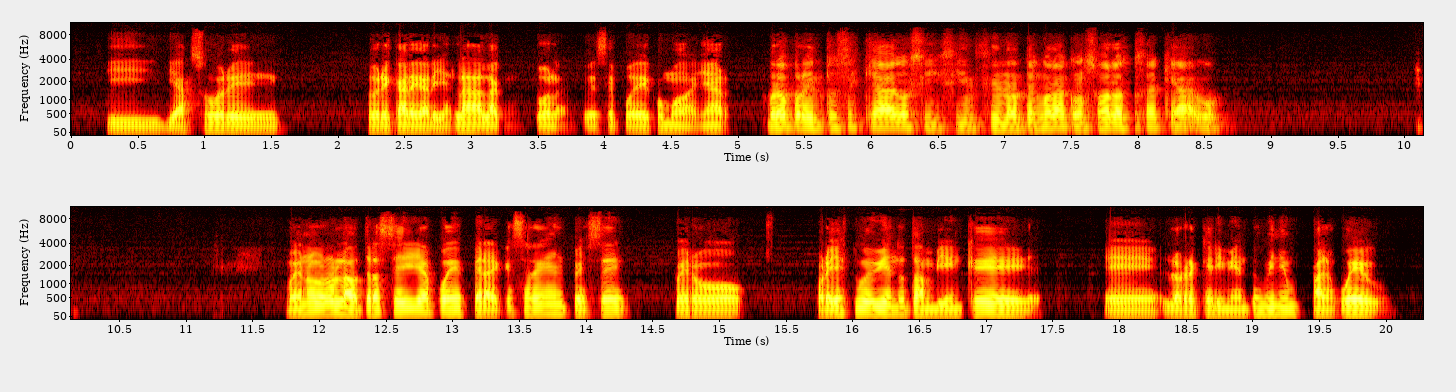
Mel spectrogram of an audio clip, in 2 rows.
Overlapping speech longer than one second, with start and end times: none

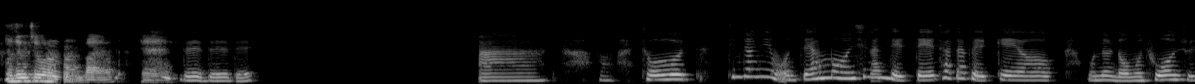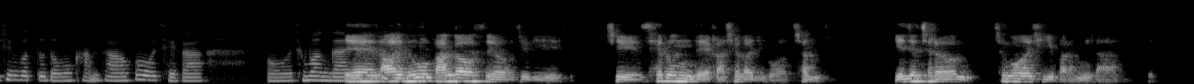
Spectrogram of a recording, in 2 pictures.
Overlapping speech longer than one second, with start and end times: 15.4-16.8

